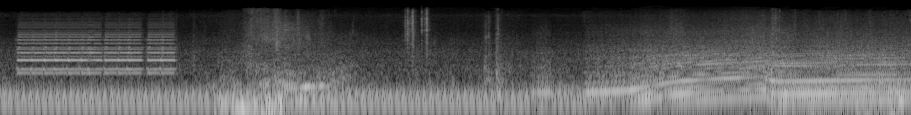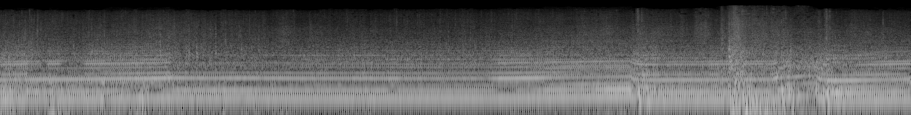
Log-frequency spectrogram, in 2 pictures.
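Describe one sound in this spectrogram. An engine hums steadily and revs up as a vehicle drives over rough ground.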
